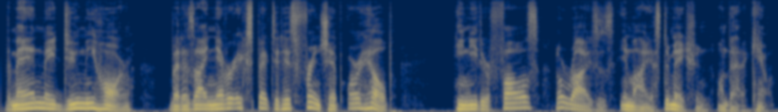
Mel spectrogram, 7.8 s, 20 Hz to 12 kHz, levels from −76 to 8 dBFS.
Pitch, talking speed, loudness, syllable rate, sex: 110 Hz, 200 wpm, -17 LUFS, 5.6 syllables/s, male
